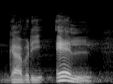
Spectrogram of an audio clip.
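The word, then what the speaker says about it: גבריאל: Subrayen la palabra hebrea para Gabriel, se escribe exactamente igual que en español, pero con acento en la E. Gabriel es en hebreo, Gabriel, que significa guerrero de Dios u hombre de Dios.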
